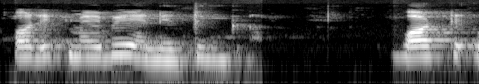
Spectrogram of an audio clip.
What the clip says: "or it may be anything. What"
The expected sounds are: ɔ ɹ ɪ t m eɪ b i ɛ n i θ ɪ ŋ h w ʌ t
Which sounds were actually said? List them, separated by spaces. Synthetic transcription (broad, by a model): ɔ ɹ ɪ t m eɪ b i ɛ n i t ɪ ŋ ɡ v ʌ t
